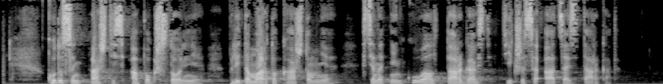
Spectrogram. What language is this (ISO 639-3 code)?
myv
